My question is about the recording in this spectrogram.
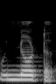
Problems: none marked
